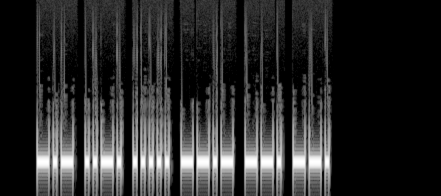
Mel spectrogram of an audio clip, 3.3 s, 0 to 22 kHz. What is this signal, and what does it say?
Morse code, heard as a keyed tone, about 40 wpm, 700 Hz. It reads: KF5QGG
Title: USA Call Signs Repeated 2x 40wpm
